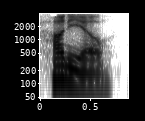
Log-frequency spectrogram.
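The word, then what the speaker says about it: Haniel: Well, I believe it's pronounced Hanyel. – Ah, Hanyel. – Hanyel, yeah. – I've heard different ways of pronouncing it today. – Okay. – So whatever. Well, Hanyel, you're saying? – Yeah, well, because in Hebrew, the L ending has a glottal stop preceding it, meaning it's L, not yell.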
